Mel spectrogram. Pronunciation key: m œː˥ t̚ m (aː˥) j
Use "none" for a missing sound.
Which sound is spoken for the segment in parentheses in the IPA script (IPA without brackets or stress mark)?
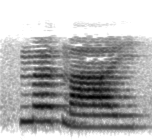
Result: aː˨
